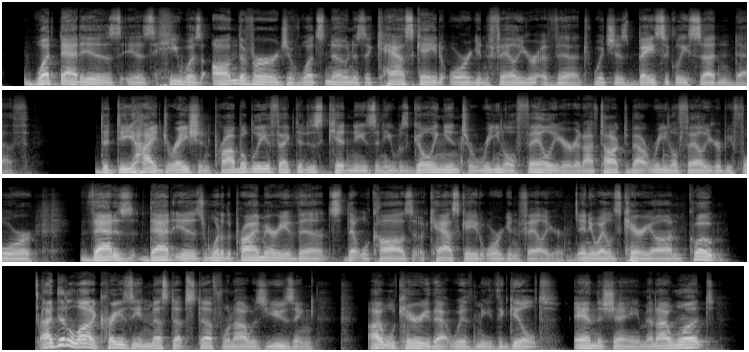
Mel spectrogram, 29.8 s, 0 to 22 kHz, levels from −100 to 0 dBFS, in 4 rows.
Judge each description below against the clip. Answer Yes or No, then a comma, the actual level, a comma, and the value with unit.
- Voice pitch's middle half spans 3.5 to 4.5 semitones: Yes, average, 3.8 semitones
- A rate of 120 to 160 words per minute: No, average, 185 wpm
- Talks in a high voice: No, low, 105 Hz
